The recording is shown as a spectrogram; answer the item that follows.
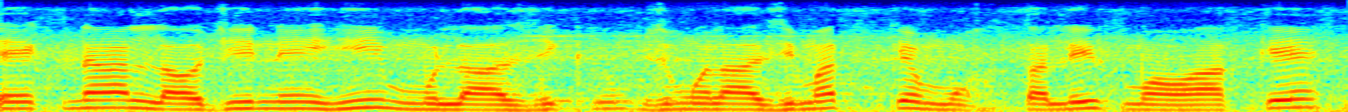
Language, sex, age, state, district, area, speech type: Urdu, male, 30-45, Maharashtra, Nashik, urban, spontaneous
